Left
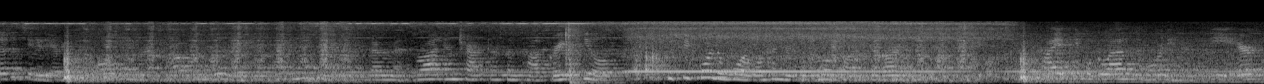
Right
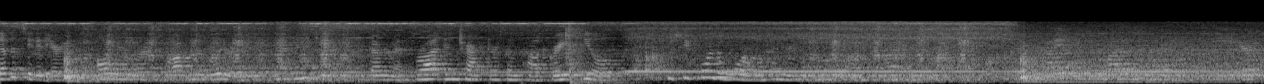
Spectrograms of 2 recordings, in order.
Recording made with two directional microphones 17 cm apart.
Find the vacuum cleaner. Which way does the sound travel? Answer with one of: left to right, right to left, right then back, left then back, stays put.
left then back.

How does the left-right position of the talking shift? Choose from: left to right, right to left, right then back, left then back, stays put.
right to left.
